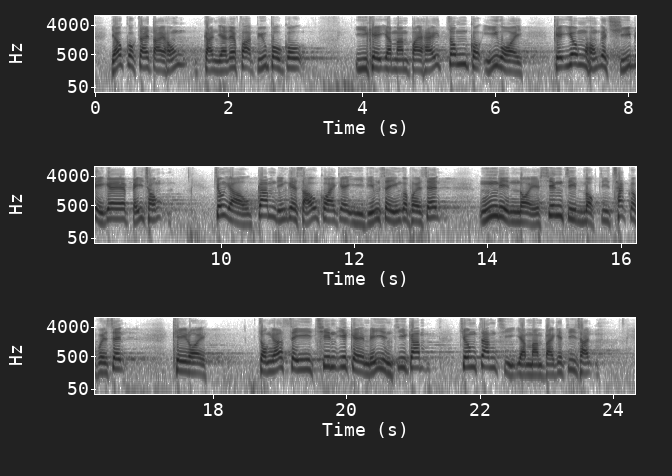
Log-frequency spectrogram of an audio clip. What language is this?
Cantonese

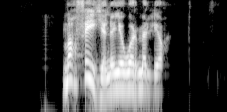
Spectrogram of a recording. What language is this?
Kabyle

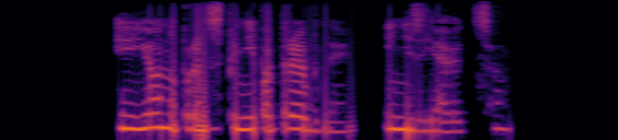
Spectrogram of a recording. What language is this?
Belarusian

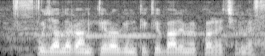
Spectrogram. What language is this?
Maithili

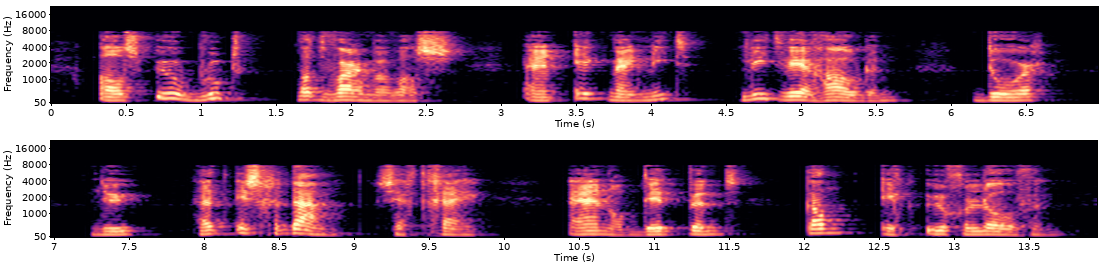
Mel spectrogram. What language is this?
Dutch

